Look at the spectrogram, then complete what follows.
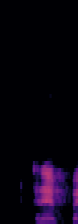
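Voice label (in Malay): "kerepek", Malay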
